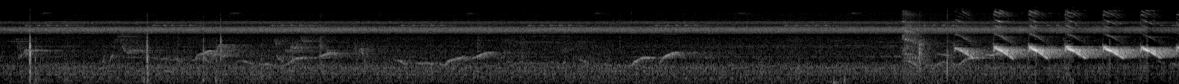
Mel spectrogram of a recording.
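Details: A male Wilson's bird-of-paradise (Cicinnurus respublica) on Waigeo, calling while clearing leaves from its display ground, gives a quick run of loud, sharp, slurred notes, about two per second, after softer rising notes, over a steady high insect drone.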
